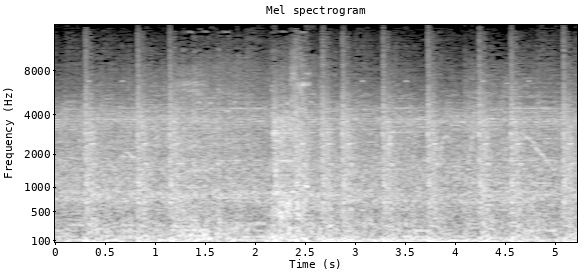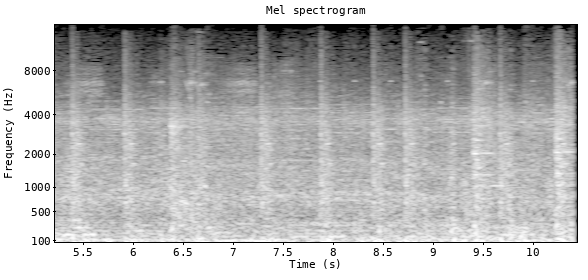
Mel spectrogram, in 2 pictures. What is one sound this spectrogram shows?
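Heavy metal punches clang and thud in quick succession.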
